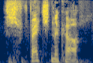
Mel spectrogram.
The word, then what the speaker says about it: Svechnikov: Svechnikov. – Thank you. – Svechnikov. – Svechnikov.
